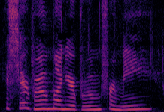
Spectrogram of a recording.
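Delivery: high little bird voice; pleading little bird. Retold or imitated. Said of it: "the bird says".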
